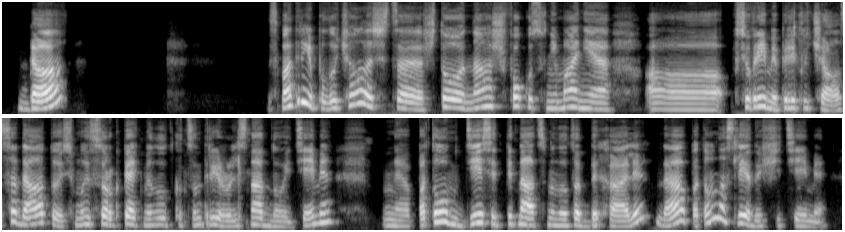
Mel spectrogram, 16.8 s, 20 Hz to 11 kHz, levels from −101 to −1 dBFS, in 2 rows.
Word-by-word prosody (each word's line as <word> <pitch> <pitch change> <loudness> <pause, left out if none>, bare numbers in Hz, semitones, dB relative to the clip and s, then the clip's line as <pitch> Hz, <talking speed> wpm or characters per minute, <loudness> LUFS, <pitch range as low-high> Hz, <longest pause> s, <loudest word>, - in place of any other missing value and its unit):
Да? 210 - +7 2.1
Смотри, 385 -5 +4
получалось, 270 - 0
чтэ 195 -6 +1
что 220 +6 +2
наш 245 +6 -2
фокус 250 -3 -1
внимания, 210 -4 -1 0.3
а, 170 -2 -3
всё 245 - 0
время 245 -8 +3
переключался, 215 - -1
да, 215 +3 +3
то 260 - -5
есть 155 - -6
мы 195 +2 -5
45 210 -1 +1
минут 190 +1 -8
концентрировались 185 -5 -5
на 205 -1 +3
одной 155 -6 -7
теме, 215 - -2 0.5
м, 175 0 -9
э, 160 -1 -7
потом 215 - +2
10-15 220 -3 +1
минут 180 -2 -4
отдыхали, 170 - 0
да, 310 - +2
потом 310 - -3
на 360 -3 0
следующей 175 - -1
теме. 165 -2 -8
205 Hz, 120 wpm, -22 LUFS, 175-240 Hz, 2.1 s, Да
